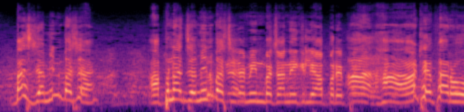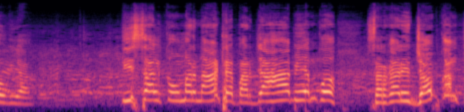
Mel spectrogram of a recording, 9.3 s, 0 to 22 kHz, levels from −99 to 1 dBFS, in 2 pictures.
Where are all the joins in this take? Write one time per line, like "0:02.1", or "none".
none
